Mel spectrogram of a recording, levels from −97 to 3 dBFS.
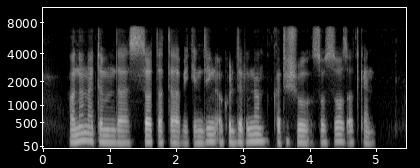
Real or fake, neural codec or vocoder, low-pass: fake; codec, 16 kHz, 0.9 kbps, LongCat-Audio-Codec; 7.2 kHz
